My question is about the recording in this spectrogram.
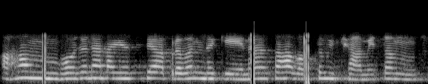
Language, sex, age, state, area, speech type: Sanskrit, female, 18-30, Assam, rural, conversation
